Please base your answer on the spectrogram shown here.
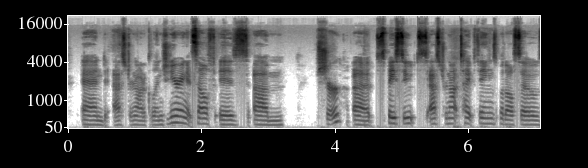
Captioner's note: none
